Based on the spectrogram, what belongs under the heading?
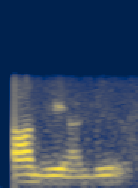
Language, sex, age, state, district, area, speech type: Punjabi, male, 60+, Punjab, Bathinda, urban, conversation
